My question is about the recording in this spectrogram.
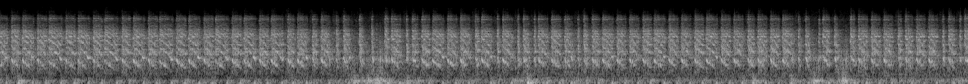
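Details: Freshly rebuilt Kawasaki 636 engine just installed, first start attempts: busy, fast, even cranking chatter that never picks up into a firing idle; cranks but won't start.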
